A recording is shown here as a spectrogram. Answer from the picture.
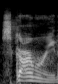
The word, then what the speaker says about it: Skarmory: Like, I knew enough about Gen 2, but there's a few Pokemon I never discovered before, like Sky Armor. It's the bird that's made of steel. Armor. Skarmory, that's it.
